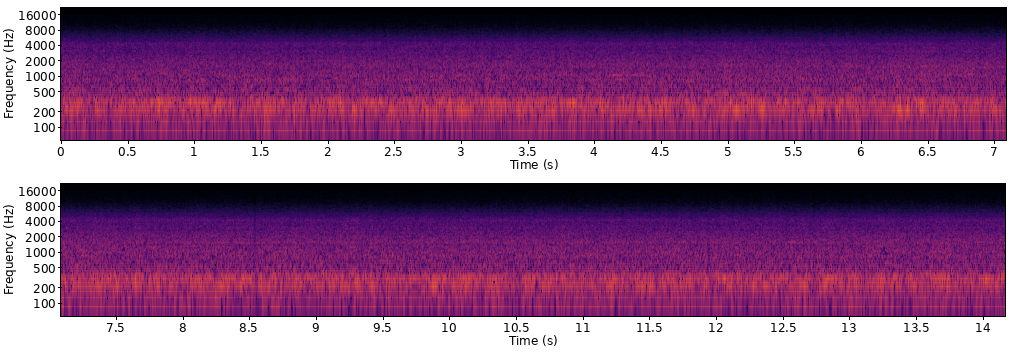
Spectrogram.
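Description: Steady low hiss with a faint steady hum and no distinct events: background room tone.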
